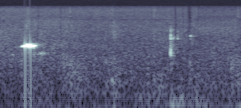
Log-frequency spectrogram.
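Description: A single short, high-pitched tone, a brief beep or whistle, about a quarter of a second in.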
